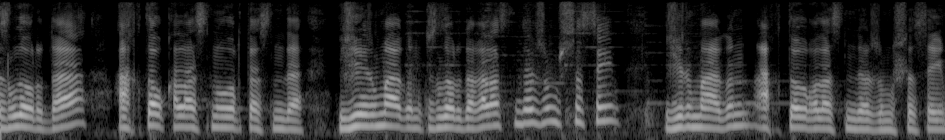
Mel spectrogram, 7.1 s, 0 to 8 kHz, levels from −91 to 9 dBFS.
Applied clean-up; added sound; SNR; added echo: neural separator model SepFormer DNS4.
